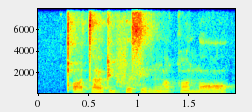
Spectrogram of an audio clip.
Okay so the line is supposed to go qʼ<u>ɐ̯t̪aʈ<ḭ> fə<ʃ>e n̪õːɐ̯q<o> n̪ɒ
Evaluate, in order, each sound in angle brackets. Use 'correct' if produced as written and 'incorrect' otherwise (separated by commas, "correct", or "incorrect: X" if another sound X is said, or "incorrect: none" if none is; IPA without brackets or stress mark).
incorrect: o, correct, incorrect: s, incorrect: õ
